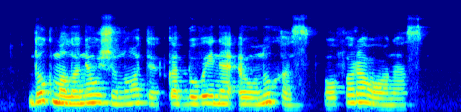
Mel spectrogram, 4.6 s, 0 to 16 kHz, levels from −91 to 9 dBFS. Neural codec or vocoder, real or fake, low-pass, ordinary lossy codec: none; real; 7.2 kHz; Opus, 24 kbps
